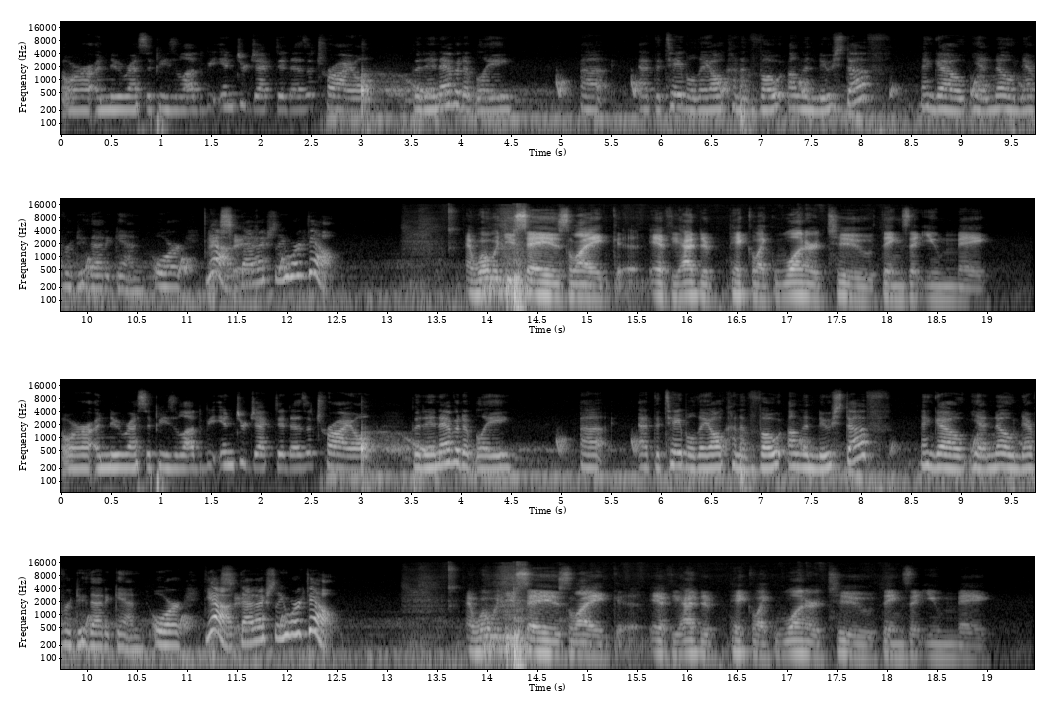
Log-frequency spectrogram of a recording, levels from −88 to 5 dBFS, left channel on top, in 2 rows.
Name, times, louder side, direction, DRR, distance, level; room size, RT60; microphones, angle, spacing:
voice 1, 0.0-3.1 3.5-4.5 5.2-5.4 5.8-8.3 8.6-12.5, right 5 dB, 65° right, 0.3 m, -31 dB
sound 1, 2.6-14.5, right 2 dB, 85° right, 0.8 m, -42 dB
sound 2, 4.9-5.0 5.7-5.8 6.6-6.7 7.4-7.5 8.3-8.4 9.1-9.2 10.0-10.1 10.9-11.0 11.9-12.0, left 2 dB, 20° left, 0.9 m, -38 dB
voice 2, 11.2-11.6 13.8-19.0, left 5 dB, 60° left, 0.5 m, -29 dB
sound 3, 13.1-18.3, left 1 dB, 5° left, 0.5 m, -36 dB
3.4 x 2.5 x 2.8 m
head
